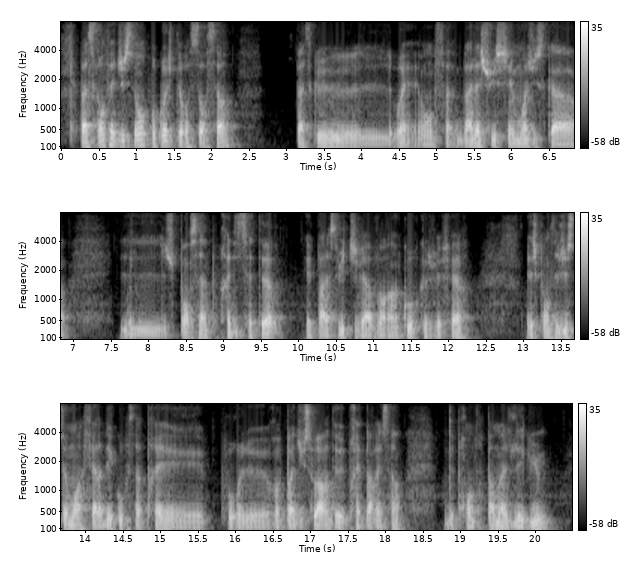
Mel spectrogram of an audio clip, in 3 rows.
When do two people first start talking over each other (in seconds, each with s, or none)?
none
